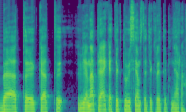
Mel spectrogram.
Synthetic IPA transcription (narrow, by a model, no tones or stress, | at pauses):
bʲɛt̪kɐt̪ | ʋʲiɛnɐpʲɾʲæːkʲɛt̪ʲʋʲɪk̚t̪uːʋʲɪsʲiɛmst̪ɐɪt̪ʲɪkrɐɪt̪ɐɪpnʲeːɾɐ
